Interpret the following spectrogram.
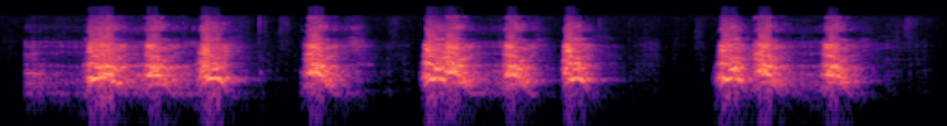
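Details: An American Staffordshire Terrier barks on command, giving loud, harsh barks in clusters of two or three with short silent gaps between groups.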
